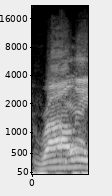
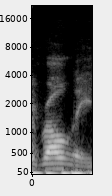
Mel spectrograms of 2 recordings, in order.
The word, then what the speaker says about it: Raleigh: that right away yeah a lot of people say rolly too but uh raleigh like uh like north carolina what did i say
